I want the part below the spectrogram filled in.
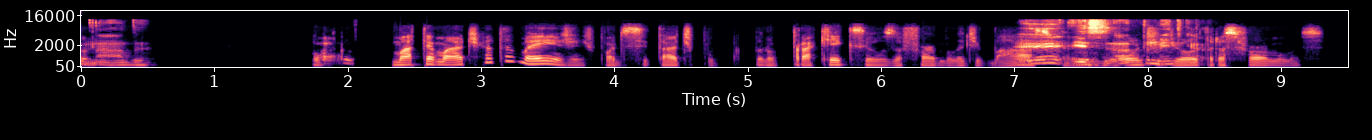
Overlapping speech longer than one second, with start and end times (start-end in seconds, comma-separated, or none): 7.0-8.5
